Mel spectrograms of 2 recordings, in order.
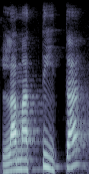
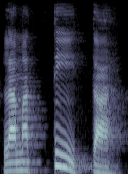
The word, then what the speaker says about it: matita: lamatita, Aqui também, ó. Cuidado. Cuidado com a pronúncia do ti. Novamente, igual fundo tinta, lamatita, lamatita, Pronúncia pura do T ali, tá bom?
